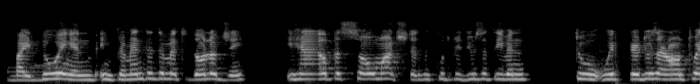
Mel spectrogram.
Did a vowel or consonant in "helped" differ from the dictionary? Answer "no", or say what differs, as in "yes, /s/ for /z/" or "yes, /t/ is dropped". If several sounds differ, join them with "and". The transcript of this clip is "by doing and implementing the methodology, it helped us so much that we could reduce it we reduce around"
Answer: yes, /t/ is dropped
